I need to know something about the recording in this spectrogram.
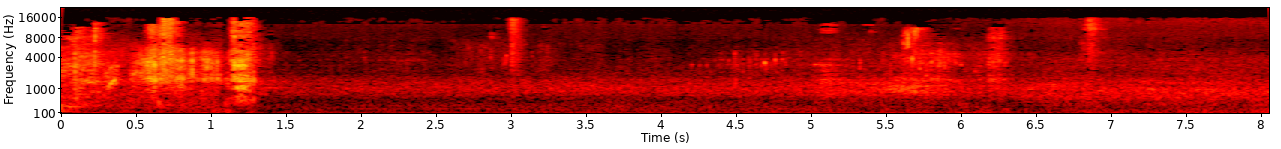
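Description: Dry reed stems and clothing rustling and crackling against the camera for about a second, then a low steady background with a few scattered small clicks.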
